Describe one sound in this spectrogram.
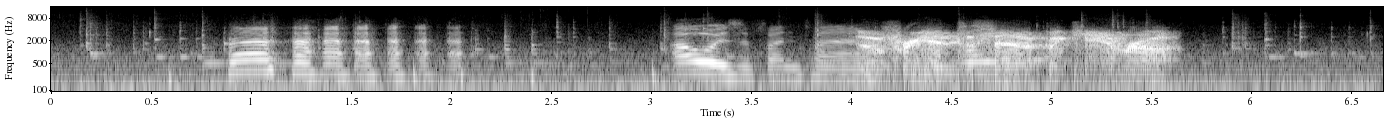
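A man speaks calmly over a radio headset.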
